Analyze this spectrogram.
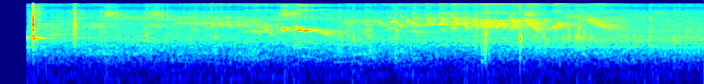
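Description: Birds chirping and singing in many short, quick calls, with a few faint clicks. The sound cuts in with a click about a third of a second in.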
